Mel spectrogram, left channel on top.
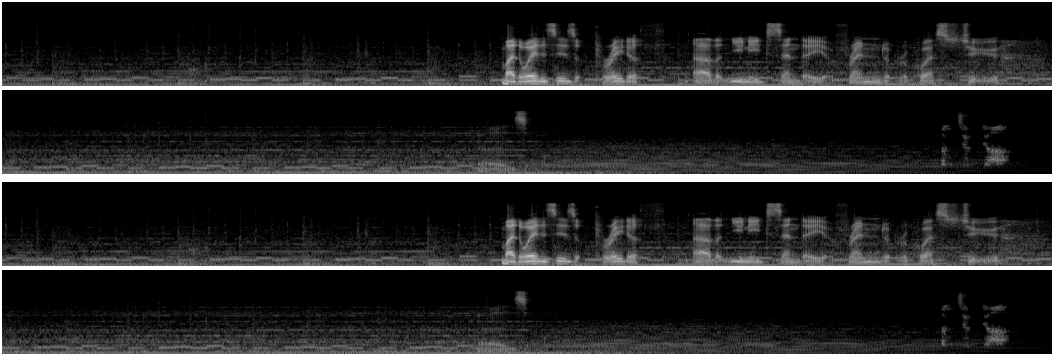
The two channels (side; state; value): both; normal; correlation 0.76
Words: By the way, this is Pradith that you need to send a friend request to. Because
